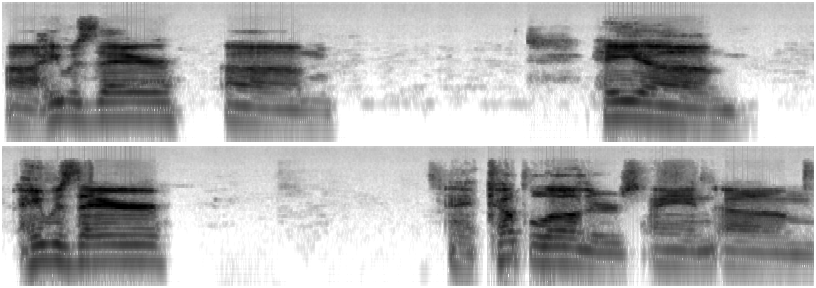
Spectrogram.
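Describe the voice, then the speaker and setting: Speaking at a very slow pace, a man with an American accent leaves long, frequent pauses. His pitch sits in the medium range and varies in an ordinary way. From south central Tennessee, US South. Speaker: podcast guest, social media creator. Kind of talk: casual chat.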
